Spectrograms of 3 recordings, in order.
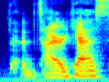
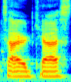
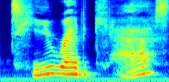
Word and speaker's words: Tired Cast: all that and they'll be like thank you t-red cass thank you for the five dollars i'm like how do you get that name wrong like i get some people who just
